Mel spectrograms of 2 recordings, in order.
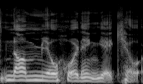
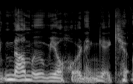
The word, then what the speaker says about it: Namu Myoho Renge Kyo: in the phrase Nam Myoho Renge Kyo, or some people say Namu Myoho Renge Kyo. You hear both pronunciations.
